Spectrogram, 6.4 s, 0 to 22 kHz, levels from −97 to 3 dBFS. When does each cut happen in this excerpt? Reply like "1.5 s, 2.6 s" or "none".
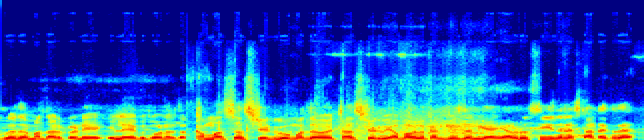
1.9 s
